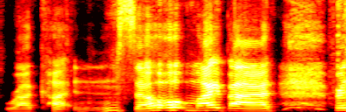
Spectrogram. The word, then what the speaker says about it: Rakuten: my recut nap uh i was calling it raccoon for the longest time but i think it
